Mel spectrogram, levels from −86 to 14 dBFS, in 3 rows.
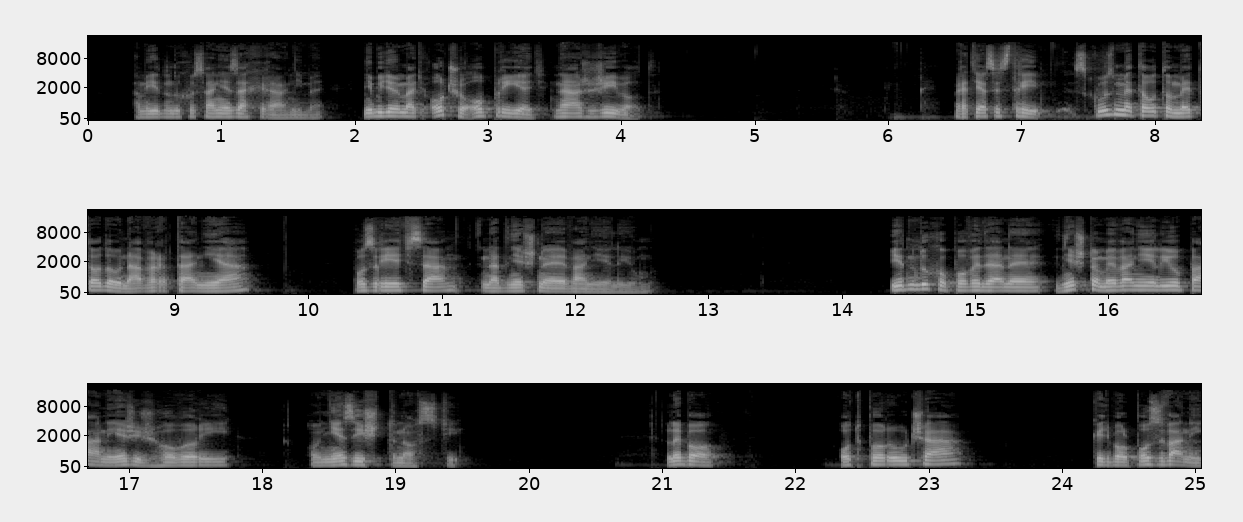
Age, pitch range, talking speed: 30-49, 110-145 Hz, 95 wpm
